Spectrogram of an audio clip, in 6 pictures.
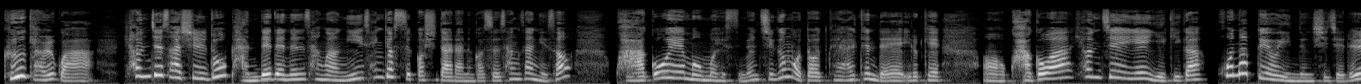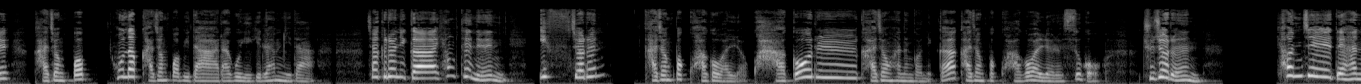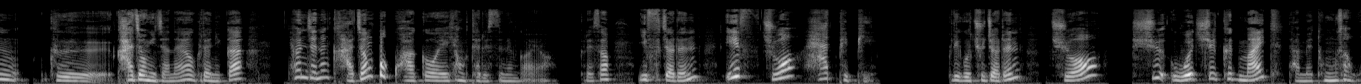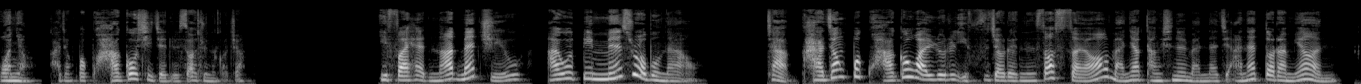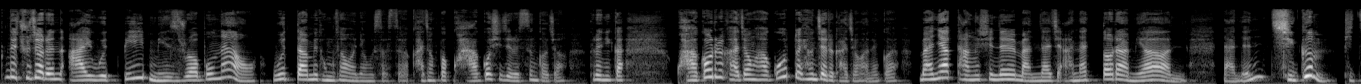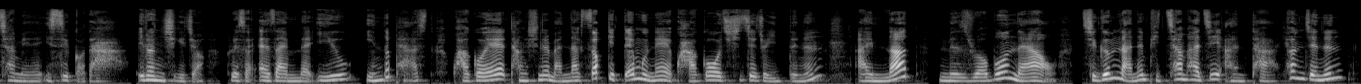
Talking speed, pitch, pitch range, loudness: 340 characters per minute, 205 Hz, 170-255 Hz, -21 LUFS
